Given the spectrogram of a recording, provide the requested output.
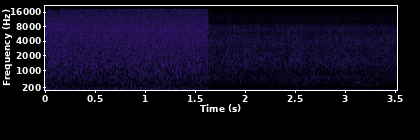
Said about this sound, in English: You can hear the sounds of the water. And you can feel the tension and stress drifting away down this river as each ripple of water produces another.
